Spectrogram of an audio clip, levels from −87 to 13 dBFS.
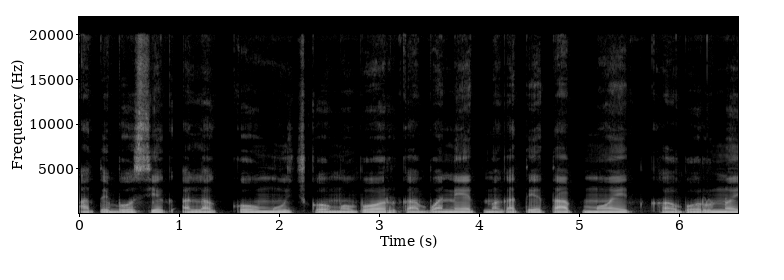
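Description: Nothing in this speech recording stood out as a technical fault on listening.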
